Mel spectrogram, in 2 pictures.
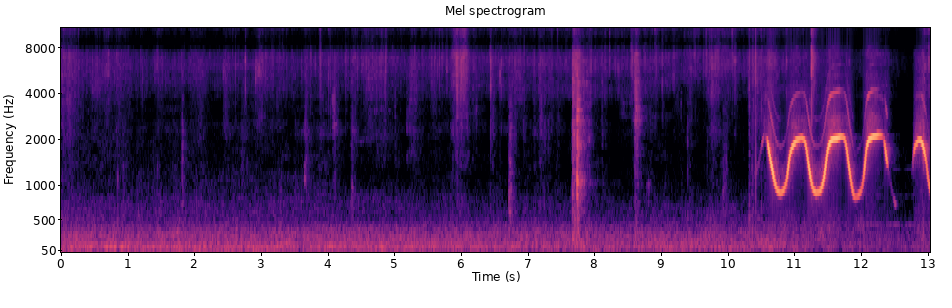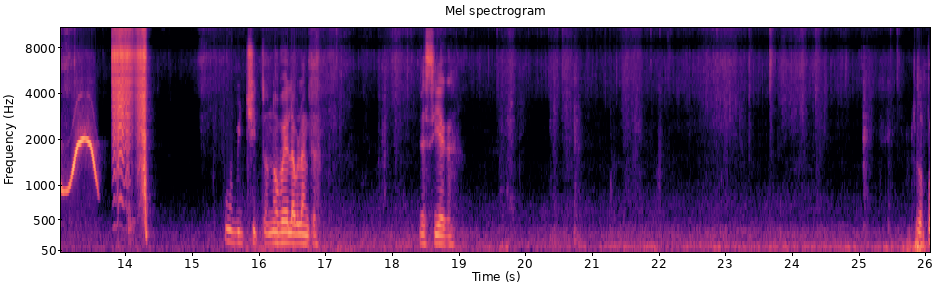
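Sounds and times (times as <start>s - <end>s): campfire crackling and popping: 0.0s - 15.2s, 16.6s - 25.7s
warbling whistle: 10.5s - 14.4s.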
